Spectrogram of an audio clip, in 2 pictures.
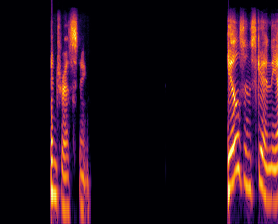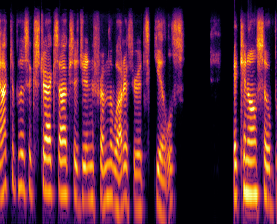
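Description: A middle-aged woman speaks calmly and closely into a microphone, with pauses.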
